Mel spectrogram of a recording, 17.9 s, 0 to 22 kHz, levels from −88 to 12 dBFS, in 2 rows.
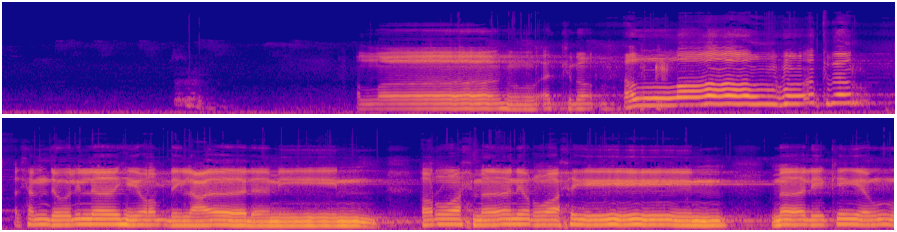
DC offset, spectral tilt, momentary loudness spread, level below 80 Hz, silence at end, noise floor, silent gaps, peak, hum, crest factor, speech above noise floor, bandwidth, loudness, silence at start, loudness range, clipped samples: under 0.1%; -7 dB/octave; 14 LU; -50 dBFS; 0 s; -51 dBFS; none; 0 dBFS; none; 16 dB; 36 dB; 11 kHz; -16 LUFS; 1.85 s; 7 LU; under 0.1%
